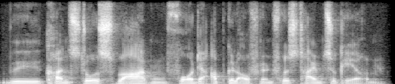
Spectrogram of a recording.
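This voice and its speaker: A man playing a stern, overbearing fairy-tale king with a deep, gravelly voice and a commanding, menacing manner. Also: moderate pace, a bit bright, full character voice. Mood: angry, threatening.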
